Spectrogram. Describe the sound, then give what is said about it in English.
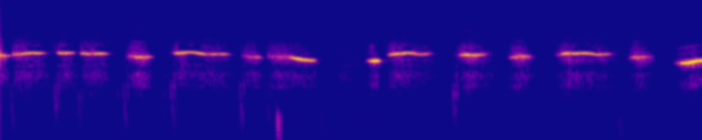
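A human whistle imitates nightingale song in about a dozen short, warbling phrases, some gliding downward, bright and mid-high in pitch, separated by brief pauses with no talking. “I shall sing even better than before, and you shall see I'm far better than this replica.”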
